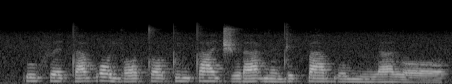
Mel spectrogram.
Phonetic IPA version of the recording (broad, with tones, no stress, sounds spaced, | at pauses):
ɾ u˨ f ɛ˨ t a˨˦ b ɔ˦˨ j ɔ˨˦ t ɔ˧ t ĩ˧ t a˦ d͡ʒ o˧ ɾ a˦ ɡ ɛ̃˧ d e˦ k͡p a˦ b o˧ m ĩ˨ l a˧ l ɔ˨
